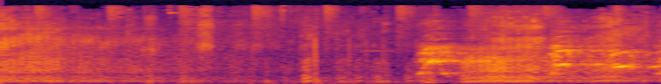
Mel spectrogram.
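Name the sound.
dog barking excitedly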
